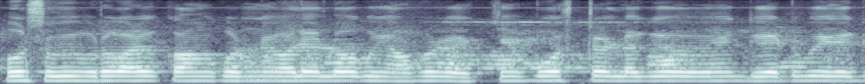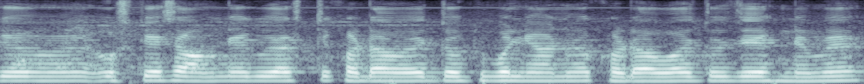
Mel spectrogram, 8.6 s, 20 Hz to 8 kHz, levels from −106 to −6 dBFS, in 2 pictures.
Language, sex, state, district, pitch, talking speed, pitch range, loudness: Hindi, male, Haryana, Rohtak, 150 Hz, 195 wpm, 150-155 Hz, -15 LUFS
